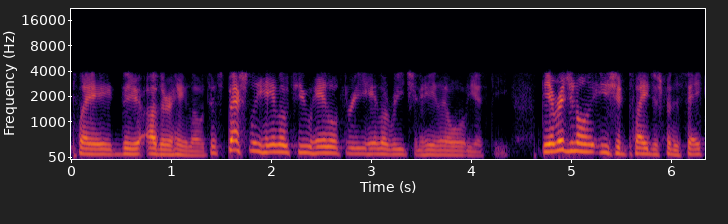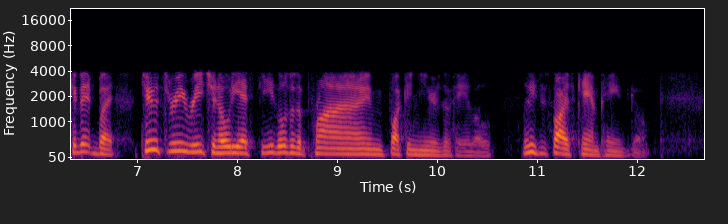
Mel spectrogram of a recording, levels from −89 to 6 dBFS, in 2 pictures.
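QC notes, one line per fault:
throughout: G.729 codec. Rough, slightly synthetic speech, consistent with 8 kbit/s; the spectrogram shows a hard ceiling at 4 kHz with nothing above it.
3.92–3.97 s: VoIP packet loss concealed by the speech codec. About 20 ms was rebuilt from the preceding pitch and filter, fitting one lost packet, then decayed. On the waveform this appears as a smoothed, fading stretch.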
